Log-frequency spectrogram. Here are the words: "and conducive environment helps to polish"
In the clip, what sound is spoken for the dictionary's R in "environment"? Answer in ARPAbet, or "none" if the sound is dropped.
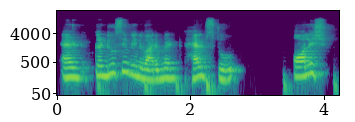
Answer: R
